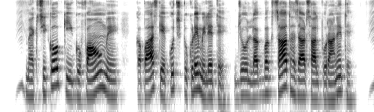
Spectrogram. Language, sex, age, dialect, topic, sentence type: Hindi, male, 18-24, Garhwali, agriculture, statement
